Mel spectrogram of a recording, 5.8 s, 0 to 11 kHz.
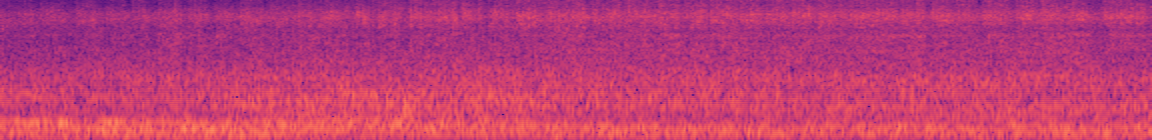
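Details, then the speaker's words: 1971 Chevrolet Chevelle SS, 383ci small block with Comp 270 cam, roller rockers, Holley dual-feed 4bbl, headers, Flowmaster dual exhaust: loud, choppy idle with uneven lope to exhaust pulses; normal idle with performance camshaft, good oil pressure. "Nice little comp cam in it. Car gets its R's quick. It runs."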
